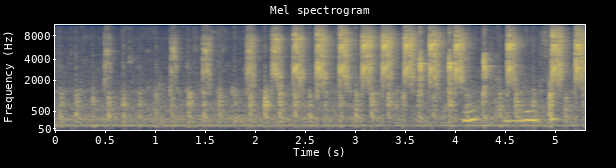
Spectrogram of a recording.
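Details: Java sparrow chicks indoors, three days after arriving, beg during morning feeding amid intruding older birds; shrill squawks build from soft, spaced ticks into a rapid, insistent run of about two per second, with a faint low voice briefly.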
